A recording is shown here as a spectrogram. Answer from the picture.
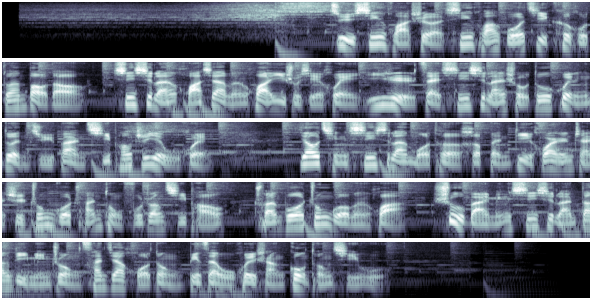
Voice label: news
